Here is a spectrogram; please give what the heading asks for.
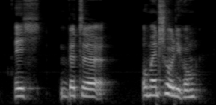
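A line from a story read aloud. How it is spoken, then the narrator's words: Stammering. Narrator (German): stammelte er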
